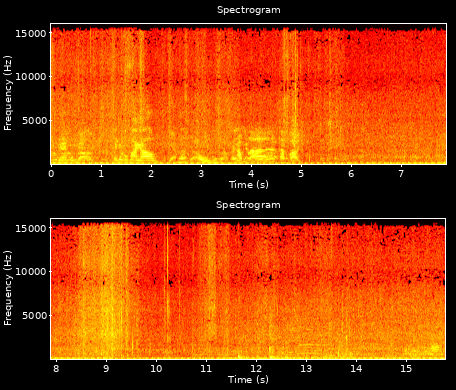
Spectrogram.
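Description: Dry leaves and twigs rustle underfoot.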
